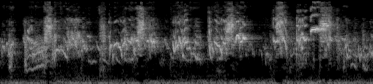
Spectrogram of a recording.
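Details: Budgerigars kept as pets chirping: dense, scratchy warbled chatter with squawky notes in uneven bursts, several birds overlapping, brief gaps between phrases.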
